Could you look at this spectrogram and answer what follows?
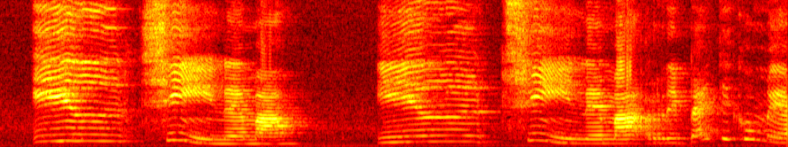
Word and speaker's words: il cinema: Però, in italiano, la pronuncia cambia. A pronúncia vai mudar no italiano. Qual vai ser a pronúncia no italiano? In italiano diciamo il cinema.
